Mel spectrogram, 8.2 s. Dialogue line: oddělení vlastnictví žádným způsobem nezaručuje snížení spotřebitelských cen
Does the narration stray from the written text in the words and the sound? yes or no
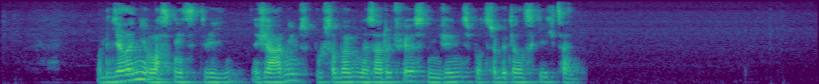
no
